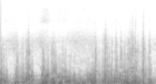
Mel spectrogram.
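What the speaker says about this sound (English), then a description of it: "God damn, it's windy." Strong gusting wind on Waitarere Beach, New Zealand, buffets the microphone in a loud, continuous low roar with rustling surges throughout, and no voices.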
